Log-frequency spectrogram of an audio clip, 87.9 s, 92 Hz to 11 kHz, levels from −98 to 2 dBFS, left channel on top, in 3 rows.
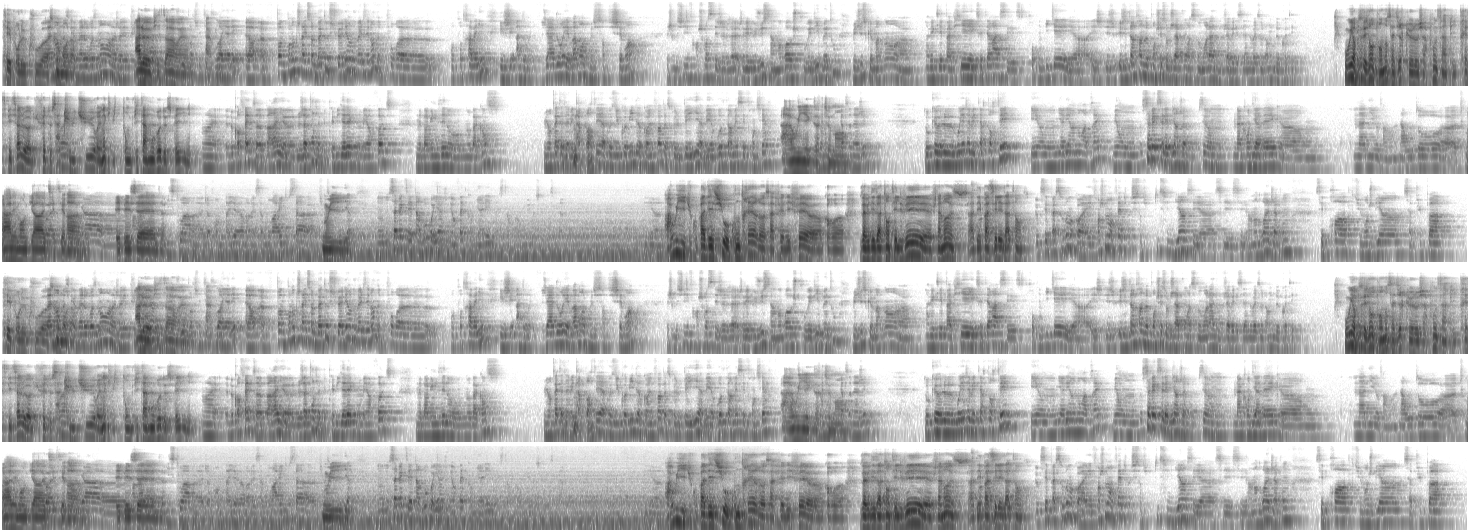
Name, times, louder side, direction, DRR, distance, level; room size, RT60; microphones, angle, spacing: voice 1, 0.0-1.5 2.7-3.0 3.2-3.8 4.1-4.2 26.6-33.1 40.7-41.1 44.9-46.2 58.6-59.5 59.8-60.4 60.9-61.9 65.0-65.6 71.9-79.0, left 2 dB, 30° left, 8 dB, 0.7 m, -27 dB
voice 2, 0.9-8.7 9.0-12.7 13.3-18.2 18.5-20.4 20.7-25.7 30.4-30.7 33.3-39.2 40.1-44.7 45.2-46.7 47.8-49.5 49.9-55.6 56.3-58.7 59.4-65.6 66.1-69.2 69.5-70.0 71.5-72.0 74.0-74.5 78.1-78.7 79.3-87.4, right 1 dB, ahead, -2 dB, 2.3 m, -40 dB
sound 1, 62.1-74.0, equal, 65° right, 2.0 m, -42 dB
13.5 x 12.0 x 7.5 m, 0.87 s
head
